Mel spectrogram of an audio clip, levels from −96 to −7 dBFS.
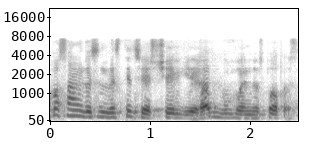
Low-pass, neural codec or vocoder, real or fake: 7.2 kHz; codec, 16 kHz, 2 kbps, FreqCodec, smaller model; fake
